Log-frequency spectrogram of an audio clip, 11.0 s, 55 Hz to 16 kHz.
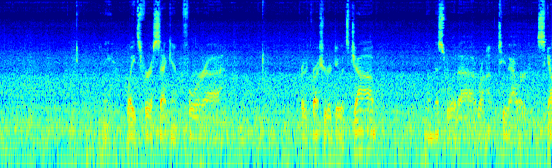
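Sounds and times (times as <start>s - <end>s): heavy machinery rumbling: 0.0s - 11.0s
person speaking: 8.5s - 11.0s.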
